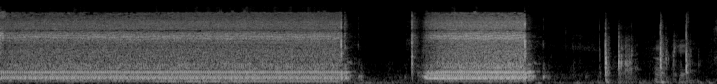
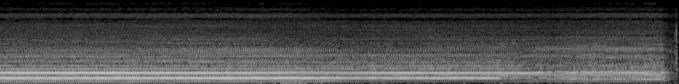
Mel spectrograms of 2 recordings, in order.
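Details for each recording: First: Karcher K4 Compact pressure washer (1.637-311) after replacing the cracked control head/manifold, with lance connected: steady motor-pump drone cutting out and restarting cleanly with the trigger, no surging or knocking; apparently no longer leaking, running normally. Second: Karcher K4 Compact pressure washer (1.637-311) before repair: steady pump whine with hissing spray over motor hum, water leaking from a cracked control head/manifold, possibly from freezing or a kick.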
